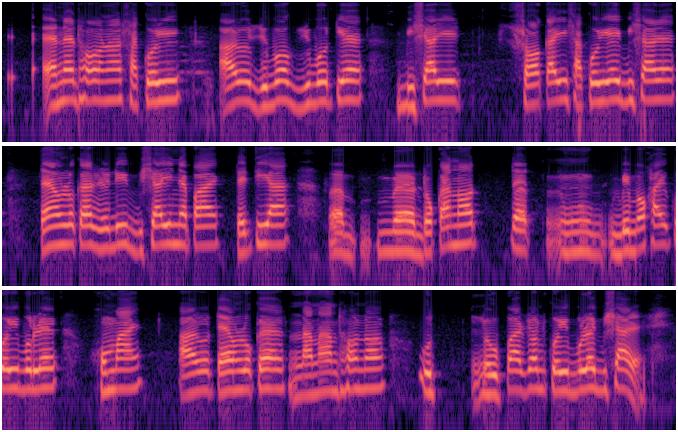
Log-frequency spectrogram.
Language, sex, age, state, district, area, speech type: Assamese, female, 60+, Assam, Biswanath, rural, spontaneous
